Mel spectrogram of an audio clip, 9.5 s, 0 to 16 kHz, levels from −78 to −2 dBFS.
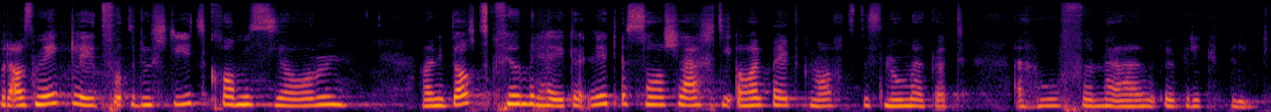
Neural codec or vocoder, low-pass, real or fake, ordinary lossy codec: codec, 44.1 kHz, 2.6 kbps, DAC; 14.4 kHz; fake; none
